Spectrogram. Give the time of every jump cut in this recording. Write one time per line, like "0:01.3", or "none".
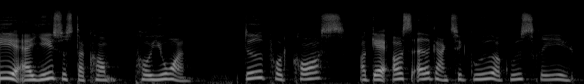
0:02.3
0:03.5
